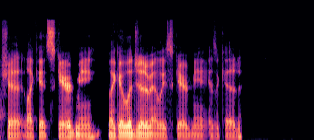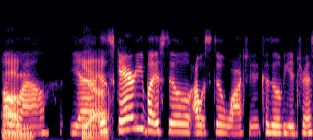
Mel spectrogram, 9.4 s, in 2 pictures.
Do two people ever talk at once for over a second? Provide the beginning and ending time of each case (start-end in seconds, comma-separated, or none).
none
